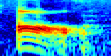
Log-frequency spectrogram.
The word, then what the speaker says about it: I'll: the word by itself, I would probably say I'll. Notice how I pronounce the full I sound. However, that's not the way I would pronounce this contraction when I'm speaking normally. When I'm speaking normally, I would pronounce it as all. Listen one more time. All. Notice that I don't use an I sound, I use an ah sound. I pronounce it the same way that I pronounce the word A-L-L, all.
